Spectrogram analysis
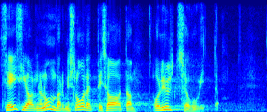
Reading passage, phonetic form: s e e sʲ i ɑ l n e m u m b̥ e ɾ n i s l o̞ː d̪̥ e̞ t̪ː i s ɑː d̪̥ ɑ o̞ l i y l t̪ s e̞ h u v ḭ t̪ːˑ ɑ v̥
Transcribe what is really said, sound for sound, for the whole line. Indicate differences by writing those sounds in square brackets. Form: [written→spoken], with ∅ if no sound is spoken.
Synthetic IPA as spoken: s e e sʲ i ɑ l n e [m→n] u m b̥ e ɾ [n→m] i s l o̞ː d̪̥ e̞ t̪ː i s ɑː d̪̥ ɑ o̞ l i y l t̪ s e̞ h u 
